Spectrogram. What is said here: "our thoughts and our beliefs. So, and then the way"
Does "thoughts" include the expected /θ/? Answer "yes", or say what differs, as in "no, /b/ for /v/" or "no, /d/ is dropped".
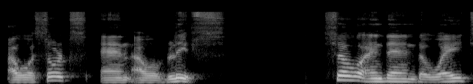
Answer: no, /s/ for /θ/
